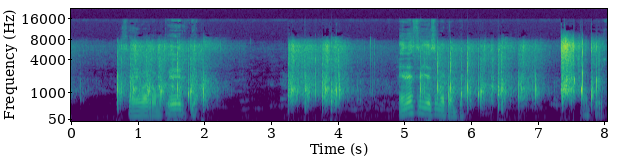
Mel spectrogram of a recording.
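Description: A pickaxe chips and crunches into blocks of stone and dirt.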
